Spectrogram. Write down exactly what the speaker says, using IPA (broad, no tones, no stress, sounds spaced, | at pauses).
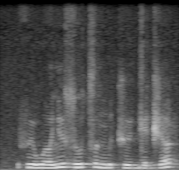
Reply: f y w ɤ lʲ u z u t͡s ɤ ŋ u t͡ʃ y ɡʲ a d͡ʒ ɜ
